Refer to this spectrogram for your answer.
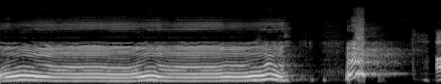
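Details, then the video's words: Pet dog 'talking' indoors: a drawn-out, tonal, howl-like vocalisation with rich harmonics, wavering up and down for about three seconds, then brief human speech and a short higher yelp. "หมาพูดได้ ดูไปมึนไป Funny Dog Talking"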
